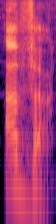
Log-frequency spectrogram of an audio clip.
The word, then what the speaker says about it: other: Are they teaching each other? Ten mucho cuidado con la pronunciación de la palabra other. No se dice other, sino other. – Other. – Other. Bajando un poquito la mandíbula.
